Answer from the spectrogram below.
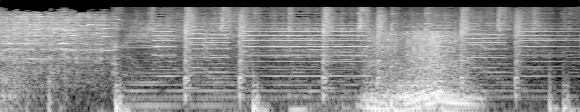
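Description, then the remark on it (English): Pots and pans crash and clatter loudly in Geordi's living room as the cat Spot runs out of the room, several metallic impacts tumbling over about five seconds with bright ringing tones lingering between hits, building to a noisy jumble near the end. No one speaks. “The cat finally, like, runs out of the room to the sound of pots and pans crashing in Geordi's living room.”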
